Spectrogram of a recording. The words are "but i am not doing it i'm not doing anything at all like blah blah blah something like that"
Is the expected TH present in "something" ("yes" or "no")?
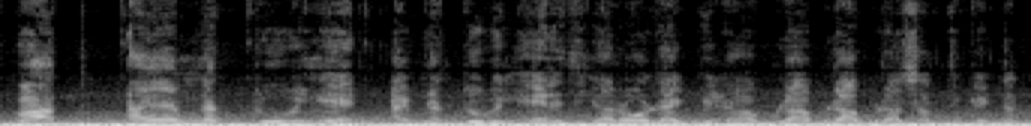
no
